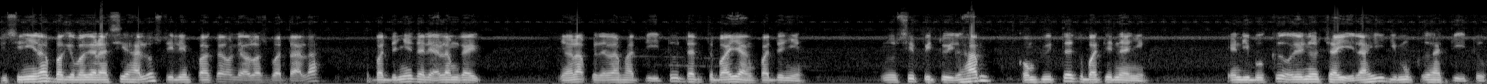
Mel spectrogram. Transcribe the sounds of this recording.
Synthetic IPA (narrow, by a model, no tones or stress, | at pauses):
disinĩlahbaɡajbaɡajɾasiaɦalʊsdilimpakanolɛɦalːɑhsubaat̪aala | kəpadaɲãdaɾialamɡaɪk̚ | ɲaɾap̚kədalamɦat̪iːt̪udant̪ərbajaŋpadaɲã | mənũsiəpit̪uilɦam | kɔmpjut̪ərk̬əbat̪inanɲã | jaŋdibukaolehnɔt͡ʃajiilaɦidimũkəɦat̪iːt̪u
